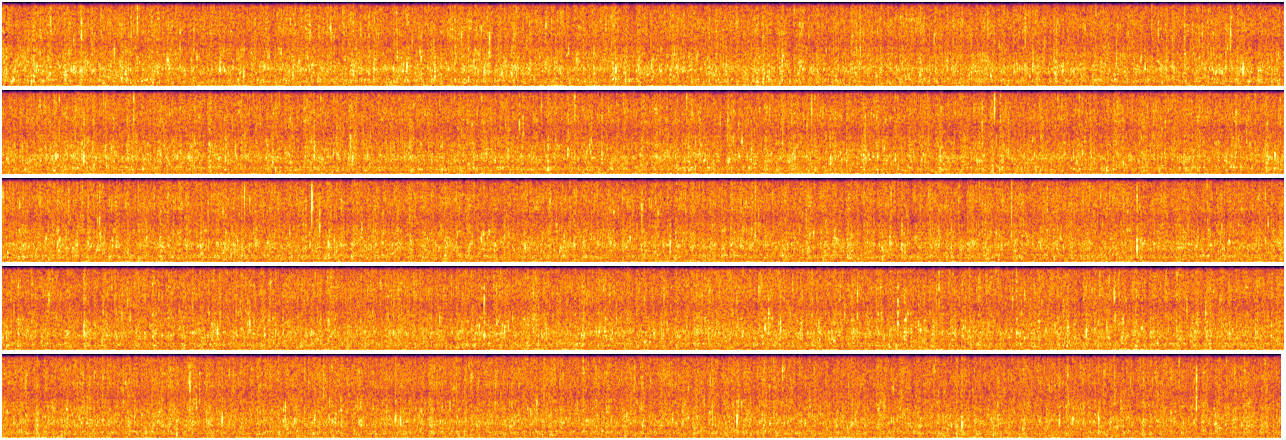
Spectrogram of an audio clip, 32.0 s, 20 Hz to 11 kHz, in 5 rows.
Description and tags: Waterfall from wastewater pipe on the riverside near Leningradsky bridge.
Recorded 2012-10-13.
XT-stereo
city, drain, flow, noise, pipe, sewage, sewer, tube, wastewater, water, water-flow, water-pipe, waterfall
